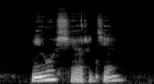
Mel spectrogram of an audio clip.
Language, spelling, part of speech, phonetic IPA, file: Polish, miłosierdzie, noun, [ˌmʲiwɔˈɕɛrʲd͡ʑɛ], LL-Q809 (pol)-miłosierdzie.wav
